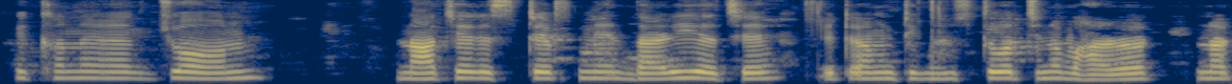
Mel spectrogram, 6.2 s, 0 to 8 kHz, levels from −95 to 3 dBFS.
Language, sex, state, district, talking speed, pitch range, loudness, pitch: Bengali, female, West Bengal, Jhargram, 125 wpm, 200-225 Hz, -24 LUFS, 215 Hz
